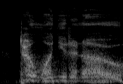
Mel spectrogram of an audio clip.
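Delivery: breathy, hushed, very quiet stage whisper. Revealing secrets fitness companies don't want known: whispered. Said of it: "Don't know why I had to whisper that".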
